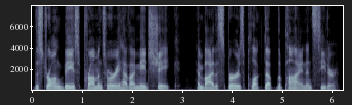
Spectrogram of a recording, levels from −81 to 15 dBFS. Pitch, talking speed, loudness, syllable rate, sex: 125 Hz, 175 wpm, -18 LUFS, 4.4 syllables/s, male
